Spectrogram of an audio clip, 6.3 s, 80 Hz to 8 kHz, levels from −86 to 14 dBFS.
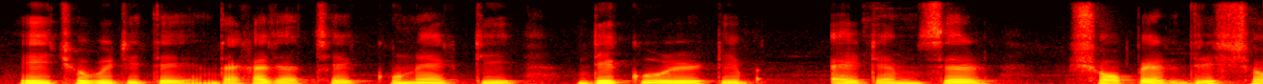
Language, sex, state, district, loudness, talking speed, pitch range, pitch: Bengali, male, Tripura, West Tripura, -18 LUFS, 95 wpm, 135-140 Hz, 135 Hz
